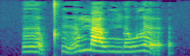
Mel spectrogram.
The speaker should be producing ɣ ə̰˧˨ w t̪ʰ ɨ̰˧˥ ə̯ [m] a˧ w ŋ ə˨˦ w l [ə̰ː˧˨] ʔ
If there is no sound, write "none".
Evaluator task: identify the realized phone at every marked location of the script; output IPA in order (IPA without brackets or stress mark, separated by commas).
m, ə̰ː˧˨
